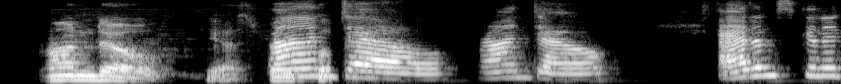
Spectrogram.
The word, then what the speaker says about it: Rondeau: introduce Adam I don't want to say your name wrong rondu Rondo yes Rondo Adam's going to talk to everybody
